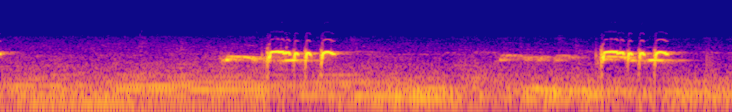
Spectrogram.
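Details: Local zebra dove calling twice: each phrase a quiet level coo leading into a loud clipped burst of rapid clicking trills, separated by roughly two and a half seconds of background hiss.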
